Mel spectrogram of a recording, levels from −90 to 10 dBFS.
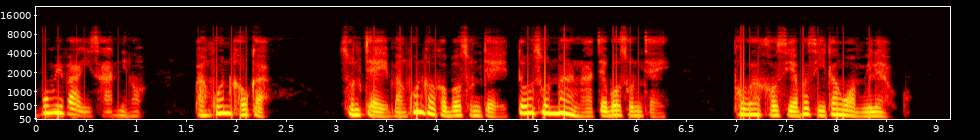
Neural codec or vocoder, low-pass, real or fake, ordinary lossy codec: none; 10.8 kHz; real; none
